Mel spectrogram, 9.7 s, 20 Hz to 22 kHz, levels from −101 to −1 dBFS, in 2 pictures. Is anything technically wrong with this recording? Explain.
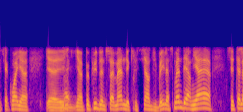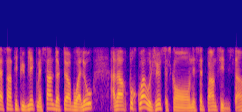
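Yes. Throughout, the speech carries AMR narrowband mobile codec damage. Nothing above 4 kHz survives, and the sparse pulse-driven vocal-tract model makes it plainly buzzy and synthetic, which fits a low mode near 7.4 kbps.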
